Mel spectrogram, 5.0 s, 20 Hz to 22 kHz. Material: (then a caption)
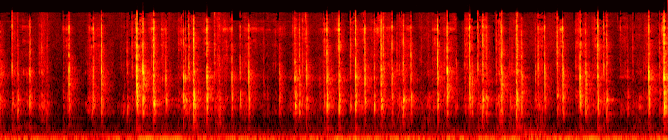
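Plastic. Fingertips type continuously on the keycaps of a compact white plastic RGB mechanical keyboard. A rapid, steady stream of short, bright clicky keystrokes with a clacky body around 940 Hz, each dying away almost instantly, sits over a constant low hum.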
